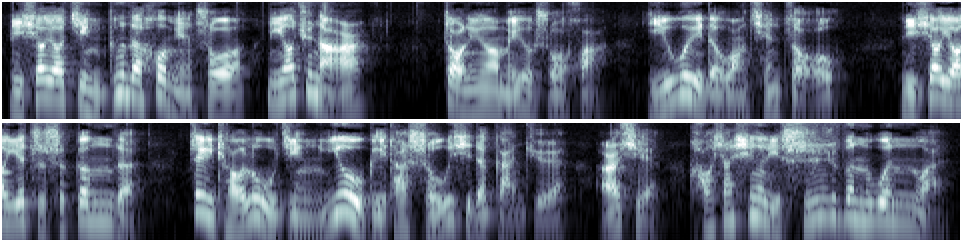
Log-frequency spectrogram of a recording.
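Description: A man's voice: medium pitch, sing-song, moderate pace, fairly bright tone. A man reading a novel aloud as an audiobook, telling the story expressively. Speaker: narrator.

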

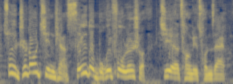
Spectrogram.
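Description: A man with a rather high voice and a Shaanxi accent hosts a talk show. He speaks in loose, colloquial commentary, pushing his opinions and checking in with rhetorical tag questions. Faint music sits behind his voice. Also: big pitch swings, fairly quick.

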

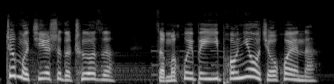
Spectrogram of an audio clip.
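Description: A woman's voice: sits high, very animated, brisk, voice pushed up. A woman voicing a frightened stonemason who talks in flustered exclamations. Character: frightened young man, a stonemason.

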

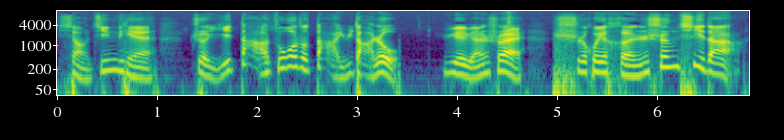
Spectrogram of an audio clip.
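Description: A man voicing a boisterous, hard-drinking general who brags loudly, in a storybook reading. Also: fairly high pitch, sing-song, slow, no echo, exaggerated voice. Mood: boastful. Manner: loud, jovial bragging.

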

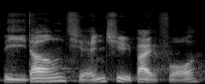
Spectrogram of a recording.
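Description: A man voicing a stern but gentle-hearted monk master who scolds in a measured way. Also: medium pitch, voice pushed down. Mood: resigned. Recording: long hall reverb.

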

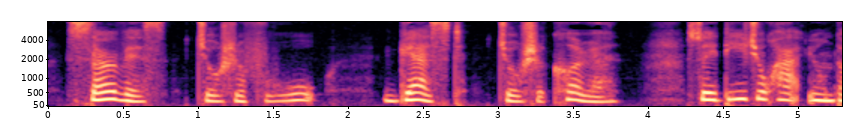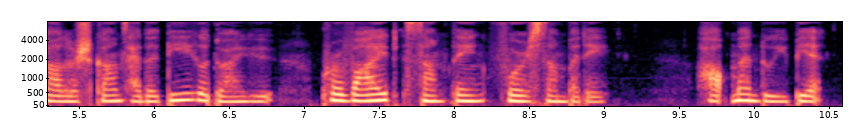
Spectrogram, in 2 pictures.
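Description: Mellow woman teaching English words. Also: mid-range voice, husky, no room sound, studio quality. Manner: spells words letter by letter, reads examples slowly. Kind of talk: vocabulary lesson with slow read-alongs.

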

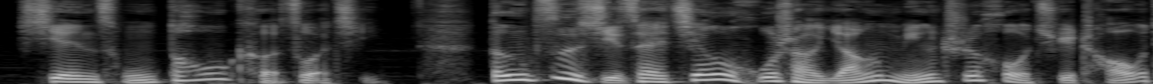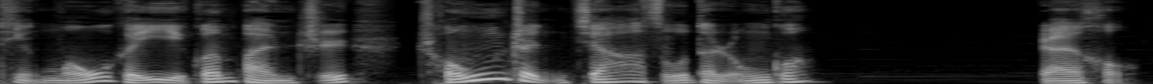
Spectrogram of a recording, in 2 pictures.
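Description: A male storyteller narrating a folk tale with dramatic flair. His voice sits low but moves widely, recorded dry and close with faint music behind. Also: warm tone, no room sound.

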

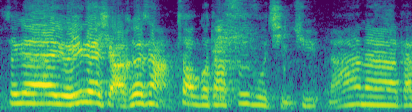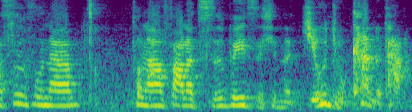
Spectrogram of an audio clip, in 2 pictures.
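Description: A man giving a public lecture, animated, often asking his audience rhetorical questions and chuckling as he explains. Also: sits high, fast. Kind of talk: public lecture on Chinese classics and Zen.

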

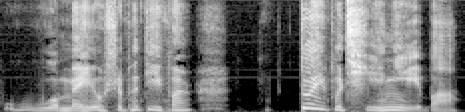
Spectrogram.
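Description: A man's voice: on the high side, very animated, unhurried, no room sound, clean studio sound, pitched above the performer's own voice. A man voicing a desperate village woman who pleads tearfully and insistently, in an audiobook. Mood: pleading. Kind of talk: audiobook character voice.

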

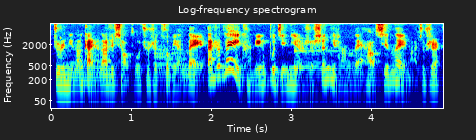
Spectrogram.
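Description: A man co-hosting a casual podcast discussion, arguing his view with lively restarts and asides. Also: medium pitch, very fast. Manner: animated, argumentative, many restarts. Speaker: podcast co-host.

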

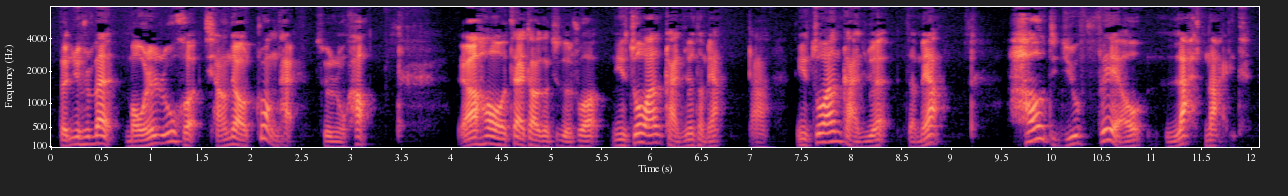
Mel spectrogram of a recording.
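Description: Lively-voiced man teaching English grammar. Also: medium pitch. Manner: repeats English sentences slowly, spells words letter by letter. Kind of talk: explaining English grammar in Chinese.

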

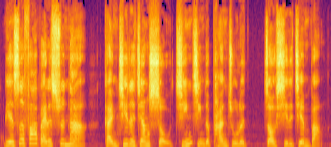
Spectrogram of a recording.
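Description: A woman's voice: a little high, moderate pace, no echo. A woman narrating a romance novel as an audiobook, voicing each character in turn. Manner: expressive, voices each character.

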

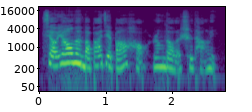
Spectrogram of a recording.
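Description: A woman narrating a children's story in a lively, expressive way. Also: a little high, a little fast.

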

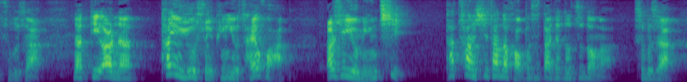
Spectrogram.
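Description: Animated, chatty storytelling dad. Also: male voice, sits high. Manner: chatty, explaining, often asks "是不是啊". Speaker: father reading to his daughter. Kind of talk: storytelling reading with commentary.

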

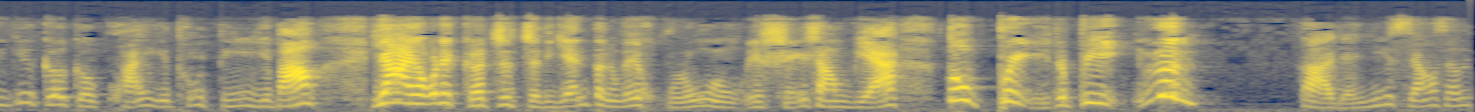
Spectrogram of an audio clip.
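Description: A woman's voice: sits high, fairly bright tone, husky. A woman storyteller, narrating dramatically in a half-spoken, half-sung folk storytelling style. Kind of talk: Henan zhuizi sung storytelling.

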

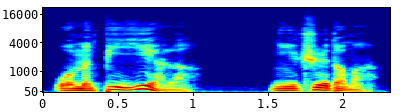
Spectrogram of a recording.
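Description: A gentle teenage girl who asks her questions quietly and hesitantly, as a man reading the story gives her lines. The voice stays low, yet the delivery rises and falls freely. It sounds like a storybook reading rather than full acting. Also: very animated, normal speed, dry recording, studio quality. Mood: wistful.

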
